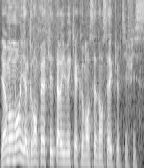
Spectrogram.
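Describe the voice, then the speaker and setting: At a very fast pace, a man talks in a dark, mellow tone with ordinary pitch variation. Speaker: rabbi teaching a Torah class. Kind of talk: religious lecture. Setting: synagogue. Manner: blunt, informal.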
